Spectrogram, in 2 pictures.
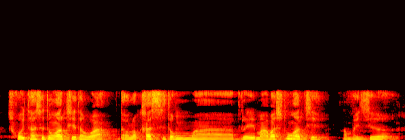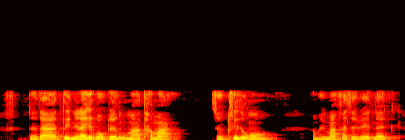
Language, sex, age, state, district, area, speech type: Bodo, female, 30-45, Assam, Kokrajhar, rural, spontaneous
